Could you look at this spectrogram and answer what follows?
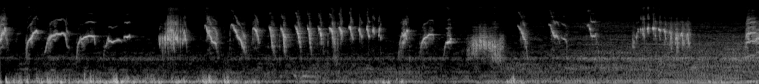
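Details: Learning song of a young long-tailed shrike: looping whistled slurs and rapid clicking, scratchy notes in uneven bursts, ending in a few arched whistles, against a noticeable low rumble and steady hum.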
